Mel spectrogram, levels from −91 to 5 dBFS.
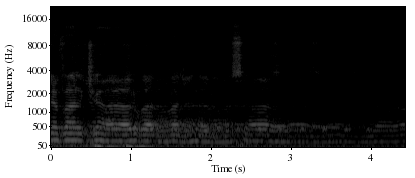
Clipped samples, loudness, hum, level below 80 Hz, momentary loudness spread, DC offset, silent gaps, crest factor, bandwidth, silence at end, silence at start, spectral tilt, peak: under 0.1%; -65 LUFS; none; -80 dBFS; 7 LU; under 0.1%; none; 18 dB; 13.5 kHz; 0 s; 0 s; -3.5 dB/octave; -48 dBFS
